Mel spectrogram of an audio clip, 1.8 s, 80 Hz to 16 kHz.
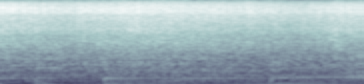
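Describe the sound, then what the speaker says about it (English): Mustard paste sizzles and fries steadily in a pan, a continuous close hiss with faint stirring, no voices. "I'm going to fry this for almost 1 minute."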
